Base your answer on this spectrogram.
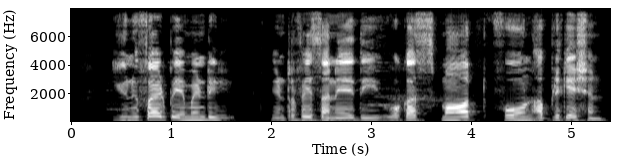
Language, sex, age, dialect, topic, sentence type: Telugu, male, 31-35, Central/Coastal, banking, statement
